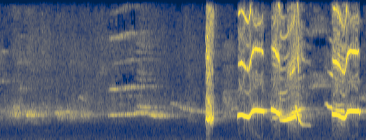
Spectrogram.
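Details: Oriental magpie-robin lure song: soft, wavering whistles at first, then a sharp click and loud bursts of rich twisting whistled notes.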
